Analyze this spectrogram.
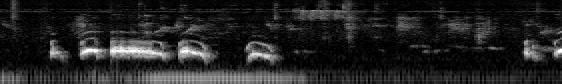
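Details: Lure spotted dove cooing, gáy gù type: a full deep phrase of short note, rising coo, long buzzy coo and two falling coos over a steady low hum, with the start of another phrase at the end.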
